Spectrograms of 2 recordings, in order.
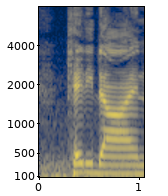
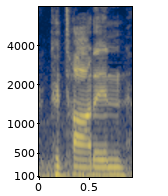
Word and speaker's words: Katadyn: versus the Sawyer mini Cady dine katadyn however Katahdin I believe is the actual pronunciation makes good filters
